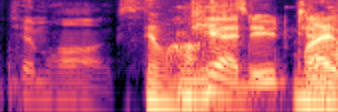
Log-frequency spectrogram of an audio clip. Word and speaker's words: Tim Hanks: It was like, oh yeah, it's Tim Hanks now. It's like, okay, I'll take that. Why you keep saying his name wrong? It's Tim Honks.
